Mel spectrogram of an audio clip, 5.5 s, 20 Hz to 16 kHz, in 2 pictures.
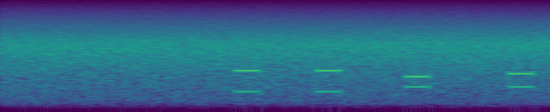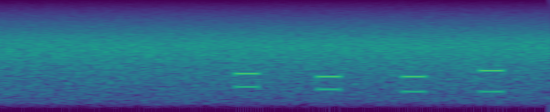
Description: DTMF, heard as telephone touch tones, dialled by hand, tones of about 120 ms, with radio hiss. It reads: 3378 8413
